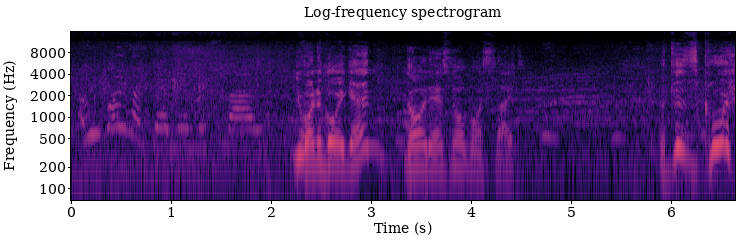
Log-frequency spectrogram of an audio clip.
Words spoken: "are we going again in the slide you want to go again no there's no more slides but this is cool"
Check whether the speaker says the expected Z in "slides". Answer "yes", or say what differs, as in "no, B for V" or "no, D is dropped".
no, Z is dropped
